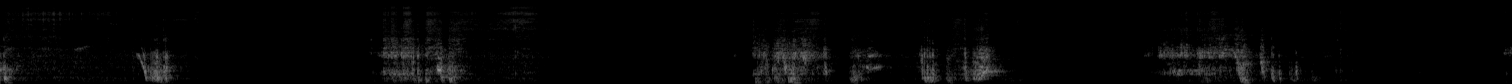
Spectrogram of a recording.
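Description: A thin knife draws long slicing cuts through a solid green floral foam brick held by hand. Four separate passes of dry, scratchy rasping are heard, each lasting about two seconds with brief silences between them.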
